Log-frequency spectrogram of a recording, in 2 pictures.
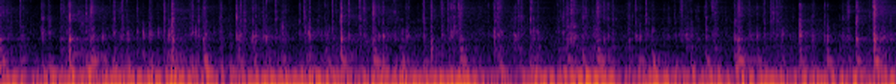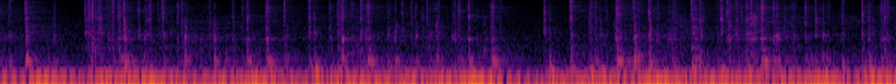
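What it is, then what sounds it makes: Plastic computer keyboard being typed on. A full-size white-and-silver plastic Logitech wireless keyboard lies flat on a marble surface while both hands type on the keys with their fingertips, pressing and tapping continuously. A dense, steady stream of quick plastic clicks and clacks runs throughout, with a low, thumpy body under each short-decaying key strike.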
